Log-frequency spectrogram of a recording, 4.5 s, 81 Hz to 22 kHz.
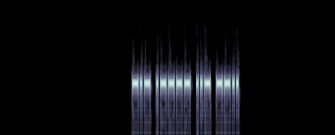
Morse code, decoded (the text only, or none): K1UZ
